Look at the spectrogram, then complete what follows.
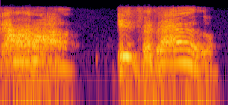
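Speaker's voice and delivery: very high, rasping, rough monster shriek. Voicing a ghost struck by energy darts: screaming creature. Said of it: "and it screams like".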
